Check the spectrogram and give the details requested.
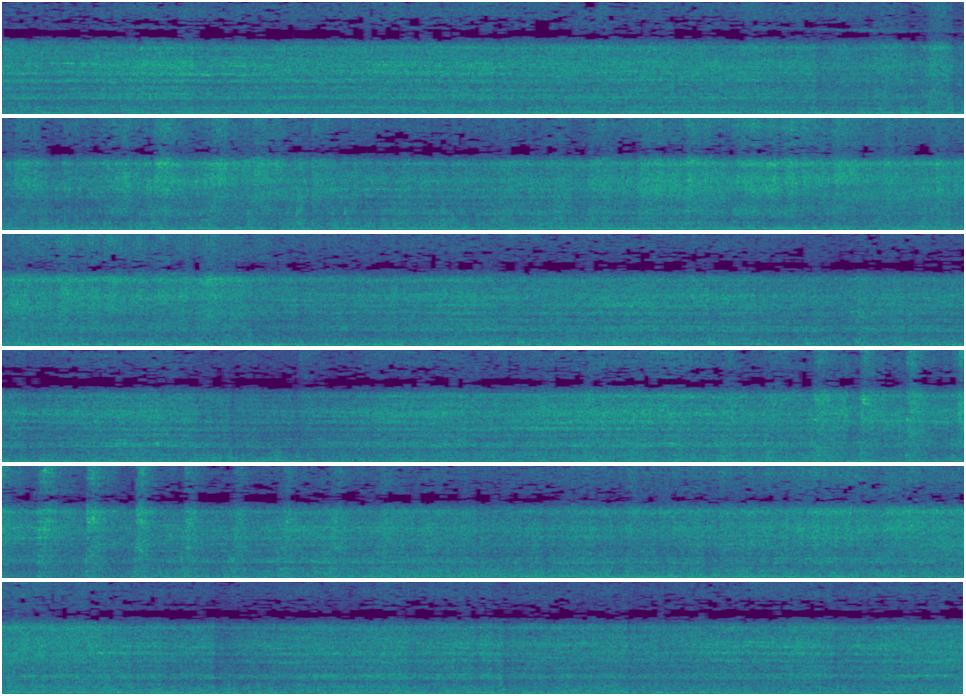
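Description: Empty ethanol tank cars of a BNSF freight train rolling past close by. Steel wheels on rail make a loud, steady rumble with a rapid clatter of wheels over the track.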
